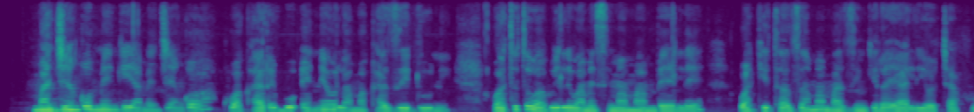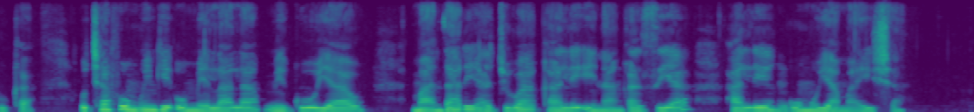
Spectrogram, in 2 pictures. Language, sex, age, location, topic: Swahili, female, 25-35, Nairobi, health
